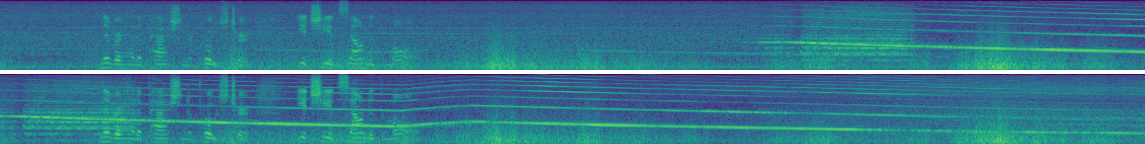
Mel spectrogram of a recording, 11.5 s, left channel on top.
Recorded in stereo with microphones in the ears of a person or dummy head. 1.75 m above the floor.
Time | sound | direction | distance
1.0 | a woman speaking | 30° right (ahead or behind) | ?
